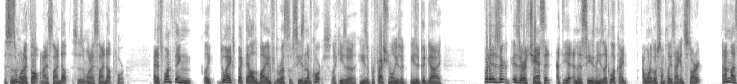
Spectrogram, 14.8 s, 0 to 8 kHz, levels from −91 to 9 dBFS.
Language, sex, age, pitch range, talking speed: English, male, 20-39, 160-205 Hz, 315 wpm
